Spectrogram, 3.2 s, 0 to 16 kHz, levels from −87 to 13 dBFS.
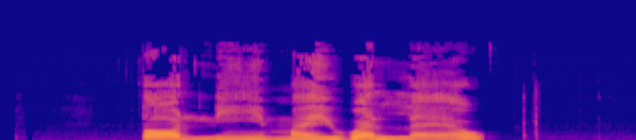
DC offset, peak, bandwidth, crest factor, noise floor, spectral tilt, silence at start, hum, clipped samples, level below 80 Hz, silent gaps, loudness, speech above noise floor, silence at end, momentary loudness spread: under 0.1%; 0 dBFS; 11.5 kHz; 20 dB; -67 dBFS; -5 dB/octave; 0.7 s; none; under 0.1%; -52 dBFS; none; -19 LUFS; 49 dB; 0.75 s; 6 LU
